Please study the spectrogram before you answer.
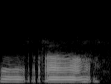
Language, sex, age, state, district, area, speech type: Maithili, male, 30-45, Bihar, Saharsa, rural, conversation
